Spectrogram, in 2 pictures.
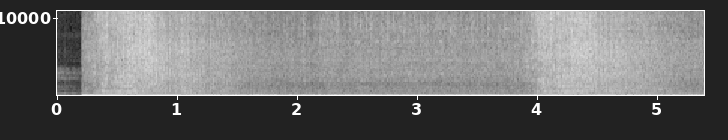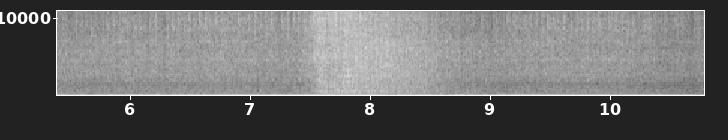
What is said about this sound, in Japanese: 今回は V8 エンジンを国別に聴き比べていきましょうまずはアメリカから70年代の V8 サウンドを1970年式ダッジチャレンジャー RT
